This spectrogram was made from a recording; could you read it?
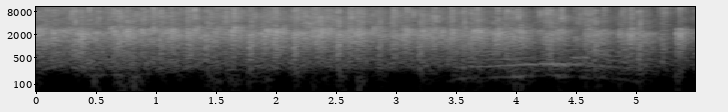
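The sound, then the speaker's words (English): A crowd of people claps steadily, a dense, continuous wash of many hands applauding at an even loudness throughout, with no voices standing out above it. “Would you clap your hands unto the Lord this morning?”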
